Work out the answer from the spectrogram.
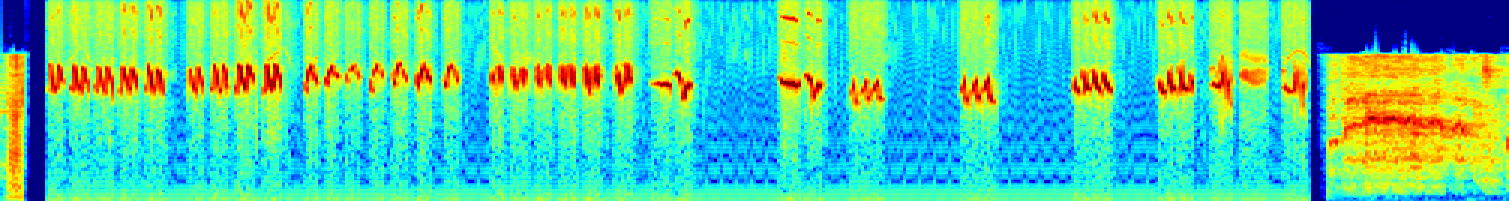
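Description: Bird chirping in quick runs of high notes, broken by short pauses; the chirping stops near the end, where a different, lower sound takes over.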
